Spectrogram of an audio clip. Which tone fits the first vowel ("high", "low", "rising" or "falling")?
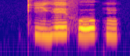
low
